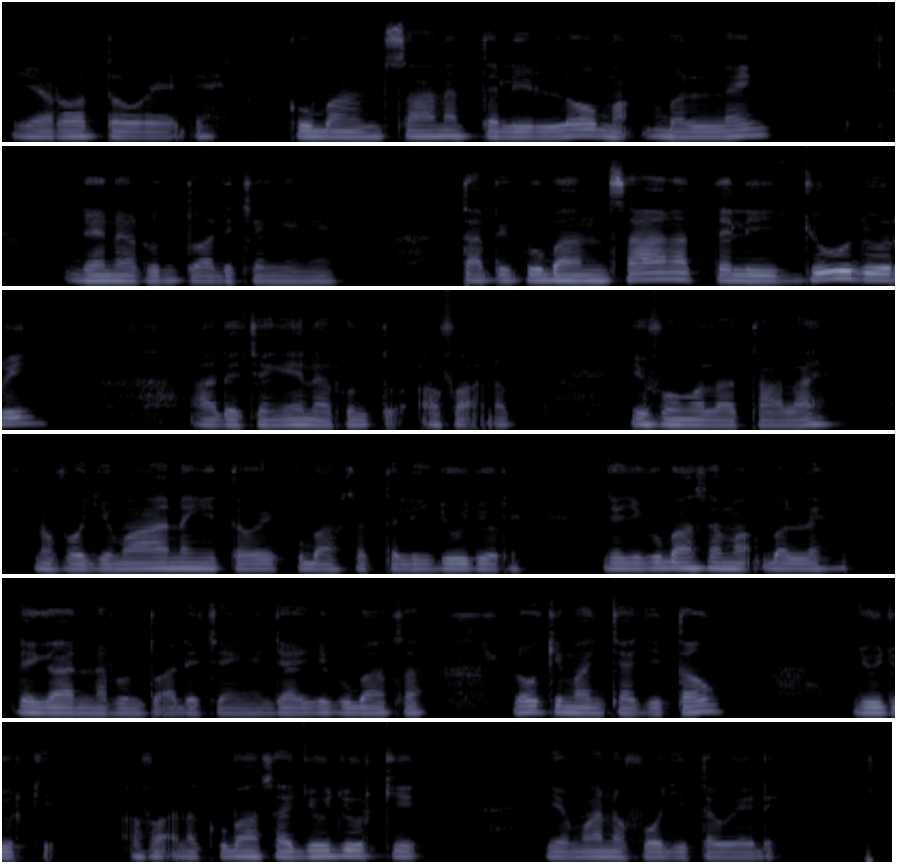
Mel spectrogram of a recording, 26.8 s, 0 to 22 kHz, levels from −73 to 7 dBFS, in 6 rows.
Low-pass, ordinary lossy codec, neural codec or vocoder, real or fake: none; none; none; real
